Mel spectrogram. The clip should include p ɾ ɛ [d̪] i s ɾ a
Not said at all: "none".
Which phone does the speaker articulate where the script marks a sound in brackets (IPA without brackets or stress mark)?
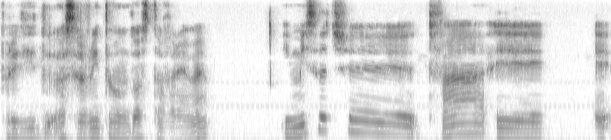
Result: d̪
